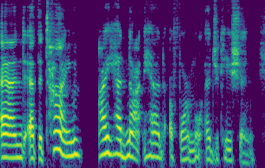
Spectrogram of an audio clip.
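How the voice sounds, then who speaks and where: A woman's ordinary speaking voice, fairly low in pitch, fairly slow and with lively intonation, in a dry, close recording with no echo over a quiet background. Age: 50s. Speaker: aesthetic nurse. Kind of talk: interview.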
